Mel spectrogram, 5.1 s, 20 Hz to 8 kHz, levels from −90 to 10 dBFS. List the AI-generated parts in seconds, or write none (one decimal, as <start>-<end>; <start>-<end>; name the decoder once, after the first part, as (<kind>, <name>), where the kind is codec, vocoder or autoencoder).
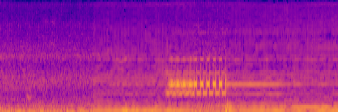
1.4-2.9 (vocoder, BigVGAN v2); 3.4-5.1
